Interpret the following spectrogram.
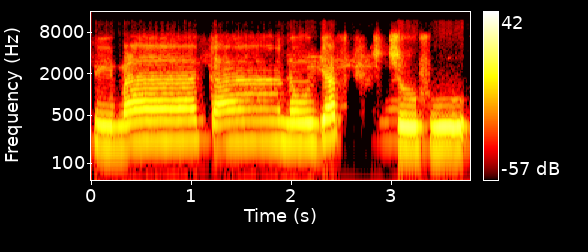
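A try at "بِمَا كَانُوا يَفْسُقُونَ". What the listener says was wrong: bima kanu nunya panjang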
